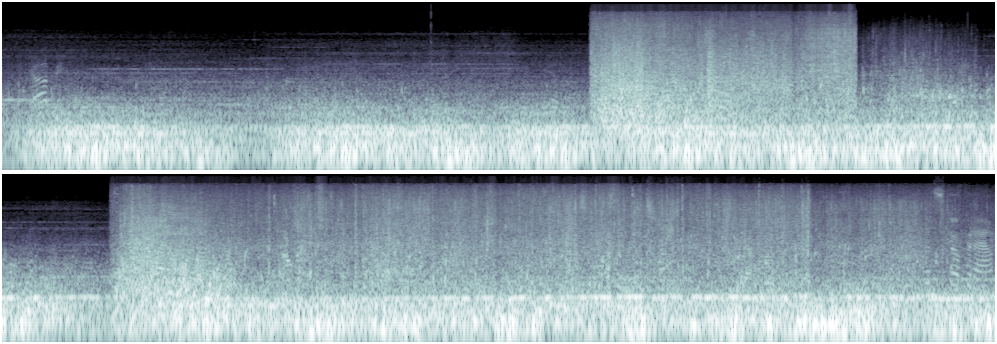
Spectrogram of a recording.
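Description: A boat engine drones steadily throughout in The Last of Us Part II, a low continuous rumble with wind and water wash surging over it in two long loud stretches, and no talk.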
